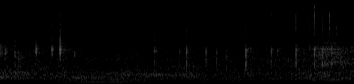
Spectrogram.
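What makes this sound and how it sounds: A small DKNY Red Delicious perfume bottle, the apple-shaped red glass one with a silver cap, is tapped with long nails. Quiet, sharp clicks ring briefly with a bright tone near 2 kHz over a soft hiss, and about ten taps are heard unevenly spaced.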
